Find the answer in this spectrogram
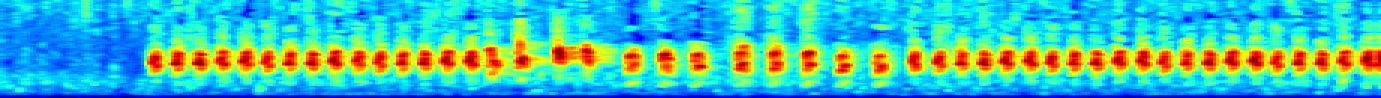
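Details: Fighting-style rolling chatter of a Eurasian tree sparrow, a tutoring recording for songbirds: after half a second of quiet, a rapid train of high, clipped chirps starts, with a brief shift to slightly louder notes midway.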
